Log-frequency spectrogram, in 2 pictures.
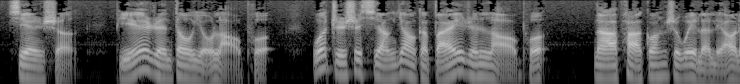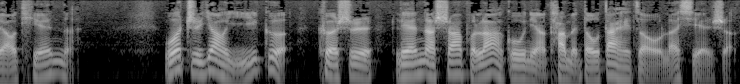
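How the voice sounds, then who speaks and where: A man reading an audiobook voices a hoarse, cringing river guide who sobs, stammers and begs for a drink. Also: fairly low pitch, sing-song, measured pace, a little mellow, no room sound, highs cut off, exaggerated voice. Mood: sobbing. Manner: sobbing, pleading and stammering.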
